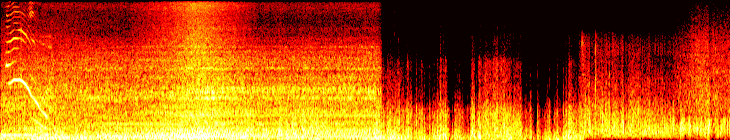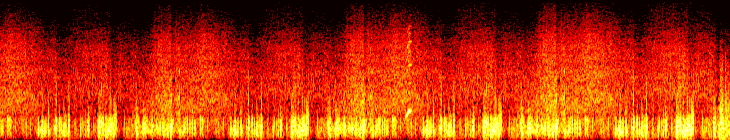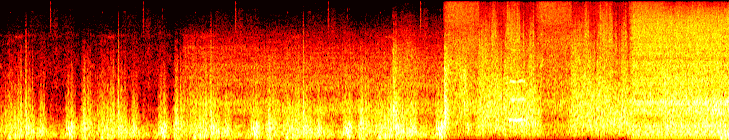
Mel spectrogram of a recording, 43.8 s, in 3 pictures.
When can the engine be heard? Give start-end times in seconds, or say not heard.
0.0-8.1, 32.8-43.7.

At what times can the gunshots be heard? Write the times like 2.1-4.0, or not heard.
37.0-38.8.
